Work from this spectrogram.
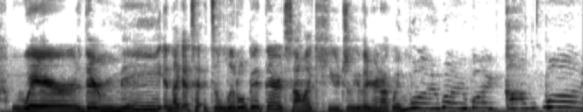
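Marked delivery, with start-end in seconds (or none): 4.1-5.8 high, drawn-out theatrical lament; hammed-up plea to the heavens; mock dramatic wail. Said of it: "not, like, in this dramatic space".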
